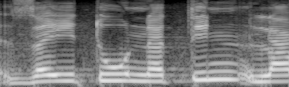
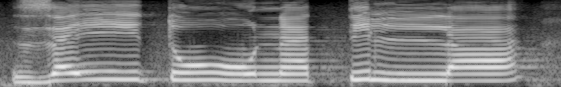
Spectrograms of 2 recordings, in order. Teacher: زیتونۃ لا، تا لام دو زیر تل لام الف زبر لا، لام پر تشدید ہے اس لیے تا کو لام کے ساتھ ملا کر پڑھنا ہے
